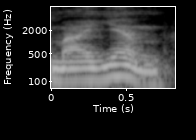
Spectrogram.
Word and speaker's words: Mem: It's called comment on mem pronounced my yim transcribed as m the number 40 meaning water the stable intelligence.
